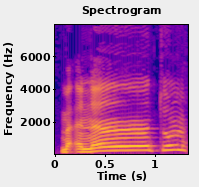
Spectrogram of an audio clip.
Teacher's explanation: Hide the sound of noon here.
